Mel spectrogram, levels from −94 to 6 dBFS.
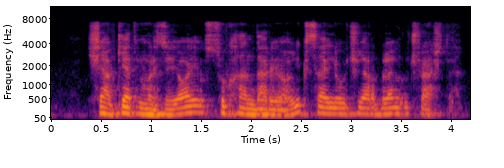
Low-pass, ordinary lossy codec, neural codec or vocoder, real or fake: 7.2 kHz; Opus, 64 kbps; codec, 16 kHz, 4 kbps, FunCodec, trained on Chinese and English, 50 frames a second; fake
